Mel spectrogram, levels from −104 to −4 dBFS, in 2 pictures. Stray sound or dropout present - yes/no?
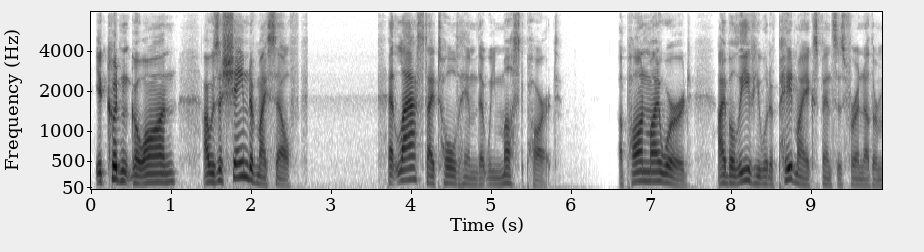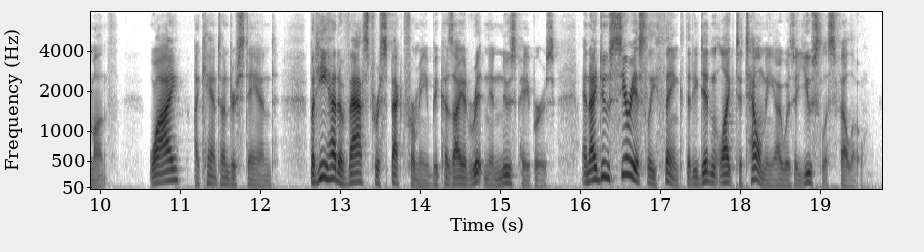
no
